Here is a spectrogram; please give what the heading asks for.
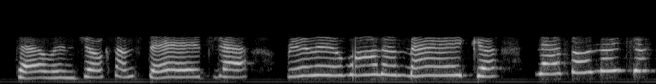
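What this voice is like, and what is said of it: Good sung pop-star voice imitation. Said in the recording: “That was a pretty good Britney Spears impression. ... That was pretty damn good. It's probably better than Britney actually sounds”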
